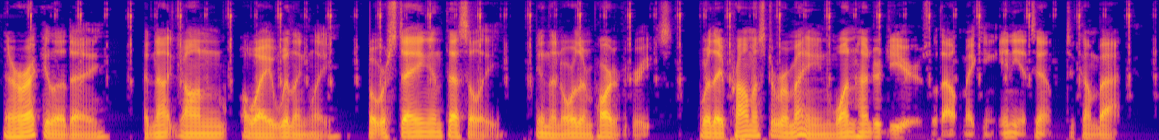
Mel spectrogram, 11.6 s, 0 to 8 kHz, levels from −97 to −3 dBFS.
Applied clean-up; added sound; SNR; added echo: classical method spectral subtraction.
